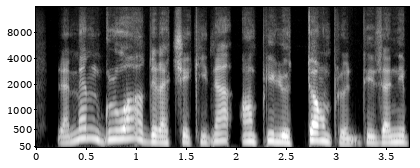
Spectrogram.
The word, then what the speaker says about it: Shekinah: Les juifs l'appelaient la Shekinah, prononcé Shek Eina.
